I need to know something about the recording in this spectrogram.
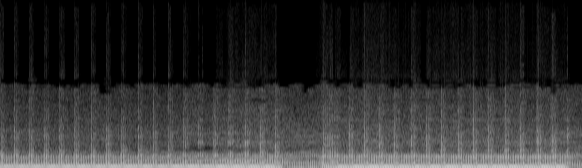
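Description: Honda motorcycle with an open aftermarket exhaust revved hard and held at high revs, very loud. About two seconds in the revs dip briefly and then climb back up.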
